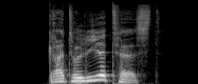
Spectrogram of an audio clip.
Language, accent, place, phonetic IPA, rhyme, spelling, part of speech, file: German, Germany, Berlin, [ɡʁatuˈliːɐ̯təst], -iːɐ̯təst, gratuliertest, verb, De-gratuliertest.ogg
- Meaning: inflection of gratulieren: 1. second-person singular preterite 2. second-person singular subjunctive II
